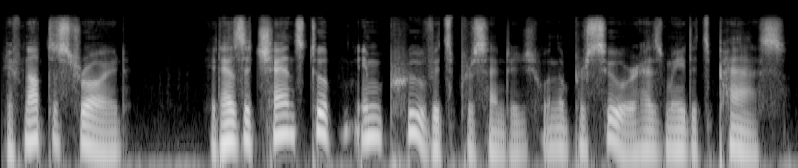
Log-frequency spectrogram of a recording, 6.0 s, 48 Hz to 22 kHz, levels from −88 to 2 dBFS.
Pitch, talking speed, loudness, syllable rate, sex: 110 Hz, 180 wpm, -21 LUFS, 5.1 syllables/s, male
